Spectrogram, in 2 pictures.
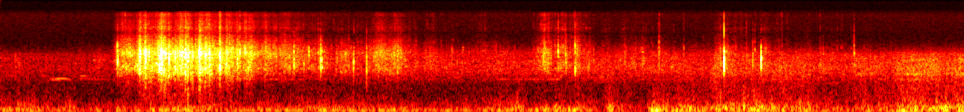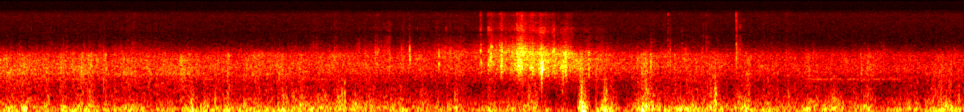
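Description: Steady low wind rumble on a nest-camera microphone, with bursts of rustling as a bald eagle moves on its stick-and-straw nest, about a second in and again around eleven seconds. The second burst ends in a few sharp knocks as the eagle leaves the nest.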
